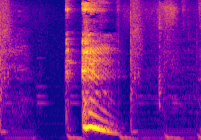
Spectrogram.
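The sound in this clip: A single harsh throat clearing, loud and rasping, lasts under a second. Quieter breathy vocal sounds come before and after it.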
